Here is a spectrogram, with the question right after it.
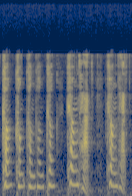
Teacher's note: the o is no longer the schwa instead it's contact contact but um in the later in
